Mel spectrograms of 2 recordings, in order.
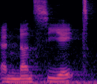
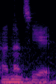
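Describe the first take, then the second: First: Every sound of the word is clearly pronounced. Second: The hard sounds are rolled together and softened. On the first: "If you say it properly, you would say enunciate" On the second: "you kind of roll most of the hard sounds together"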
